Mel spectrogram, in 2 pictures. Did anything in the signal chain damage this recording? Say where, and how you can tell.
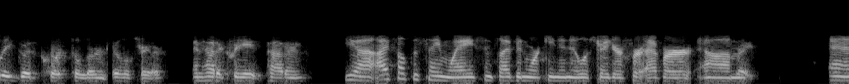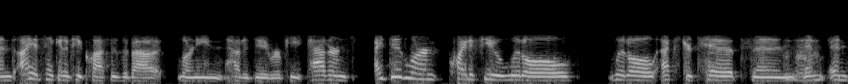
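Yes, at the codec stage. RealAudio 14.4 damage runs throughout and makes the speech muffled and gargly. The spectrogram is empty above 3.7 kHz, which fits a starved 8 kbit/s coder.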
